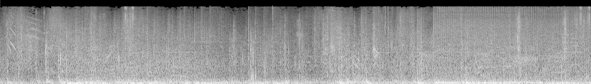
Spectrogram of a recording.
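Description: Explosions and gunfire of a battle boom close by.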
